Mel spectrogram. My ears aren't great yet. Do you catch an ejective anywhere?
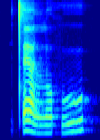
yes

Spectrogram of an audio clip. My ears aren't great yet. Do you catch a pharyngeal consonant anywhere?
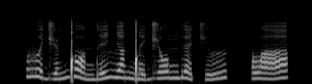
no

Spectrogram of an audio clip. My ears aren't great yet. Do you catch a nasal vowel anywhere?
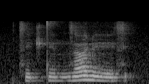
yes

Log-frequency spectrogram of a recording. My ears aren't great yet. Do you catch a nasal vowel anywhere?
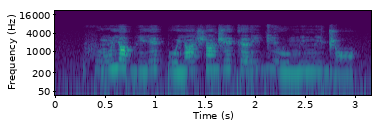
yes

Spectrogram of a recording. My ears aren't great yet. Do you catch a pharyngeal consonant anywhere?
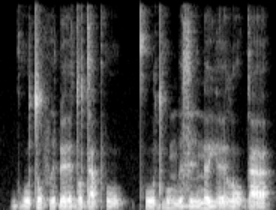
no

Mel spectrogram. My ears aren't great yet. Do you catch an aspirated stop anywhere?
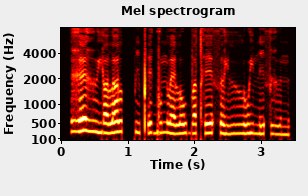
yes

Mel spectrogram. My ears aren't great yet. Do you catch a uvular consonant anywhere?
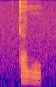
yes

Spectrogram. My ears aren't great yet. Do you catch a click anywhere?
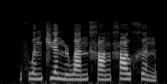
no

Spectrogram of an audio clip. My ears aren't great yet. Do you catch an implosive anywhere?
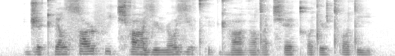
no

